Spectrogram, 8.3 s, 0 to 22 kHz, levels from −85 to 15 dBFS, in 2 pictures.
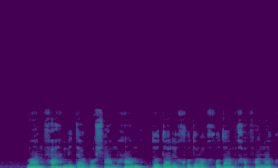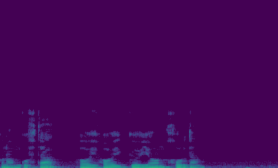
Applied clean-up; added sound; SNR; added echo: none; none; none; reverberation time 0.4 s.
